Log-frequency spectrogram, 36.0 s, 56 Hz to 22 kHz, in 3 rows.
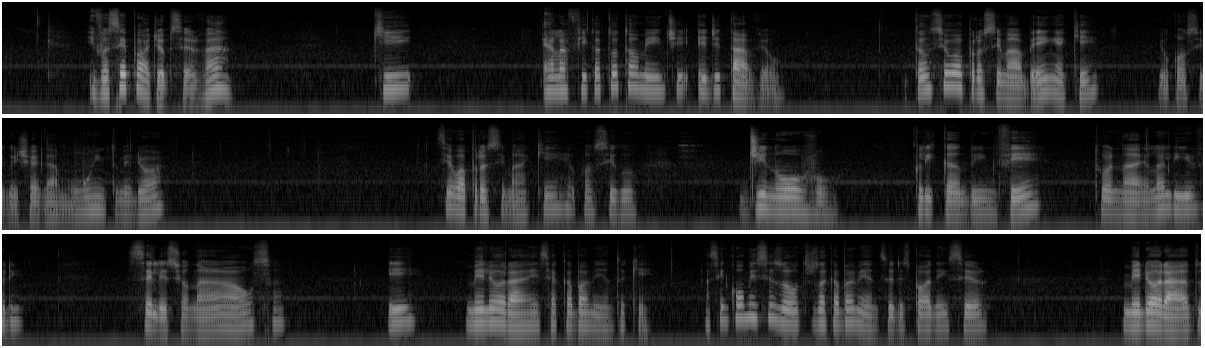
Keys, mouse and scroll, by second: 2.2 middle click, 2.6 middle click, 6.3-10.2 middle drag, 10.2 KP_Add, 11.4 middle click, 11.9-13.8 drag, 13.8 KP_Add, 14.3 KP_Add, 14.7 KP_Add, 15.1 KP_Add, 18.0 click, 19.5 click, 22.0 v, 25.5-27.2 drag, 27.5 g, 30.2-32.0 drag, 33.0-34.8 drag.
